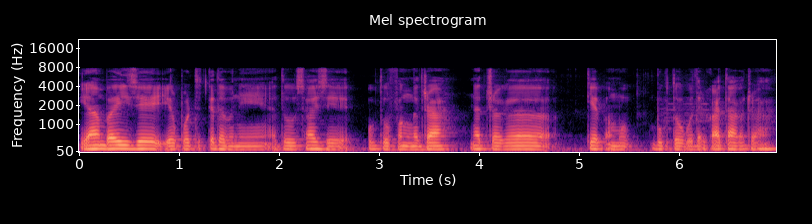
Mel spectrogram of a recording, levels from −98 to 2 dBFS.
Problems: background sounds at intervals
